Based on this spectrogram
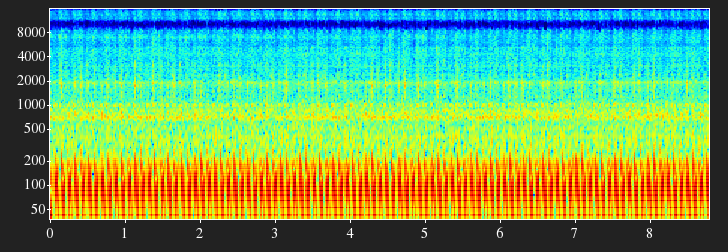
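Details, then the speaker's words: Cold start at about 28–30°F: engine labours with a loud, steady low thumping idle that lopes a little; throttle gummy and stiff, neutral safety switch possibly not working; rough cold idle. "Its throttle's really gummy, really stiff. It's cold. I'm trying to get it idle."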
